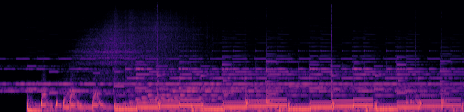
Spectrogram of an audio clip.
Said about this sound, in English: that's like the quintessential synth sound is that like space. I always think of uh, I always think of when you go to Disney World and you go on Space Mountain, and when you're waiting in line, the soundtrack is just all pew,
